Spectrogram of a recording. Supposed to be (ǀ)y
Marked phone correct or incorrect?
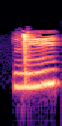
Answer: incorrect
